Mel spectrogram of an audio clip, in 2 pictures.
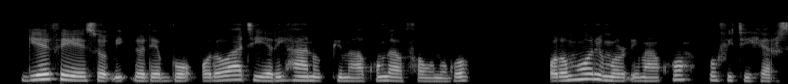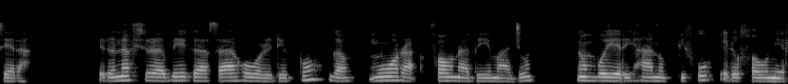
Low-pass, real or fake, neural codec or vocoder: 7.2 kHz; fake; codec, 16 kHz, 2 kbps, FunCodec, trained on Chinese and English, 25 frames a second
